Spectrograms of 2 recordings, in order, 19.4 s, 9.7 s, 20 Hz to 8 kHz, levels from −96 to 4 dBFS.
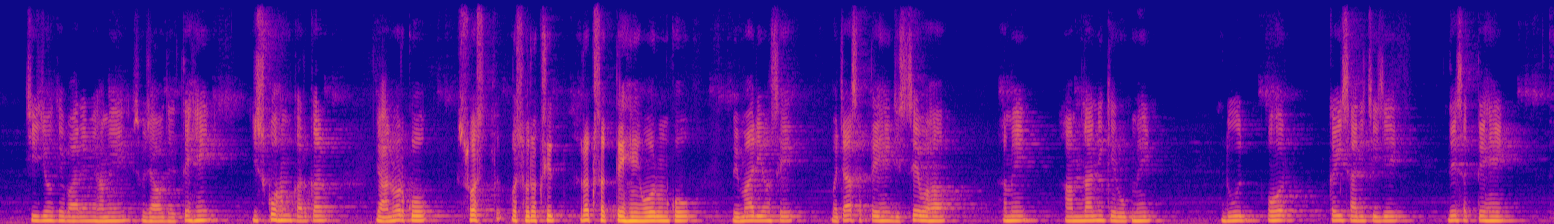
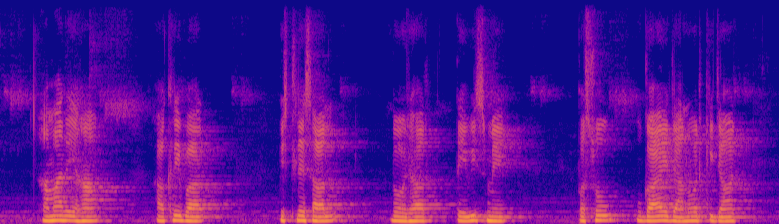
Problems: background sounds at intervals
